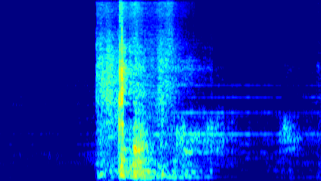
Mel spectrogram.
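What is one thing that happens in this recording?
A body thuds onto a hard floor.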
